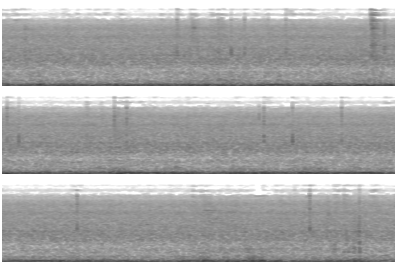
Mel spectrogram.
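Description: Steady running rumble inside a Metro-North commuter train car moving at speed, with a few faint ticks scattered through it.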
